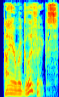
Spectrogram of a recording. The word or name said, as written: hieroglyphics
